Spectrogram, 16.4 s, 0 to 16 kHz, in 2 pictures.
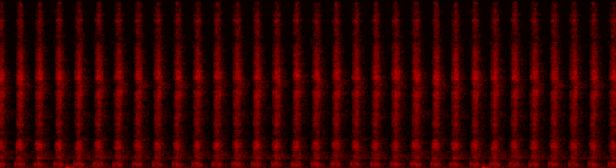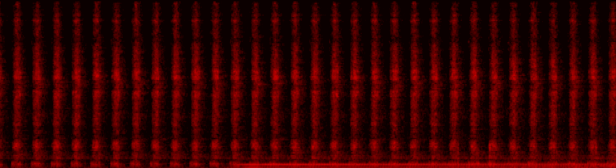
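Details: Simulated bench test of an airway clearance device, connected by an ET tube to a test-lung balloon holding 10 cc of sputum-like viscous fluid: rapid, regular hissing pulses about four per second, with a steady hum joining later.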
